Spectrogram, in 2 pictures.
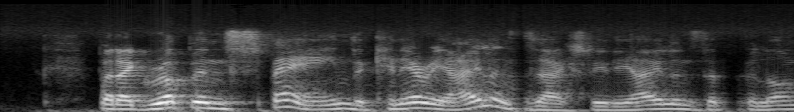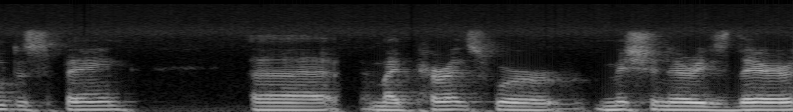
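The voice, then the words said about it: Northern Irish accent, sounds Scottish. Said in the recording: “explain the accent, because you were born in Belfast, Northern Ireland ... accent's from Northern Ireland, which sounds very Scottish,”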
